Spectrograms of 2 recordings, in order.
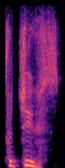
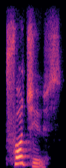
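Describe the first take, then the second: First: The stress is on the second syllable. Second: The stress is on the first syllable.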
